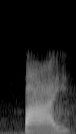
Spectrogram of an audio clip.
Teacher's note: encontramos na mesma sílaba o fonema vogal a mais o fonema semivogal um esse aí se encontro nós vamos chamar de ditongo ditongo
